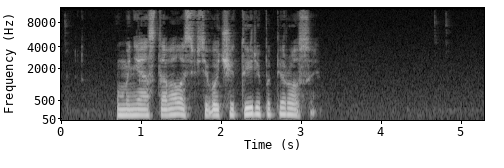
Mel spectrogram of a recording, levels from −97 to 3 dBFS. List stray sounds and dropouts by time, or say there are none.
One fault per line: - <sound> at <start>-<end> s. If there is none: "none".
none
